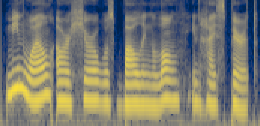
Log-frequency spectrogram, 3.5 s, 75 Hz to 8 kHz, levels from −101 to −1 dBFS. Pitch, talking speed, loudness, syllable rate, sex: 195 Hz, 155 wpm, -16 LUFS, 4.8 syllables/s, female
